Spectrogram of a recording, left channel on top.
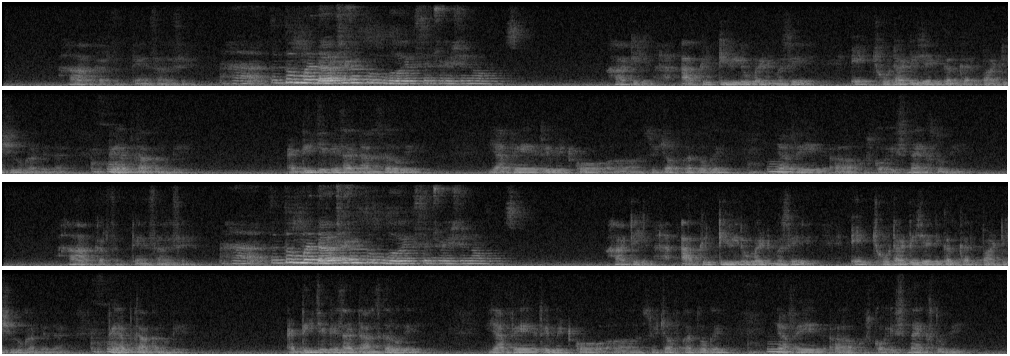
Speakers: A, on the right; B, on the right.
A: हाँ कर सकते हैं ऐसा वैसे
B: हाँ तो तुम बताओ चलो तुम दो एक सिचुएशन अब
A: हाँ ठीक है आपकी टीवी रूममेट में से एक छोटा डीजे निकलकर पार्टी शुरू कर देता है
B: हम्म
A: फिर आप क्या करोगे डीजे के साथ डांस करोगे या फिर रिमिट को स्विच ऑफ कर दोगे
B: हम्म।
A: या फिर अ, उसको स्नैक्स दोगे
